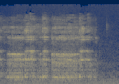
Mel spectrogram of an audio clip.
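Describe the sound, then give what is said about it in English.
A deep, rasping animal bellow of a koala, rough and pulsing like a drawn-out snoring grunt, loud for about two seconds before trailing off into quiet. “That's a koala.”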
